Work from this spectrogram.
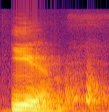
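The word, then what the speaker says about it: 이응: only, we write o, iung. And when iung is used as the first consonant, it is silent, and it is used as a zero value letter that only serves the purpose of filling the blank.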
